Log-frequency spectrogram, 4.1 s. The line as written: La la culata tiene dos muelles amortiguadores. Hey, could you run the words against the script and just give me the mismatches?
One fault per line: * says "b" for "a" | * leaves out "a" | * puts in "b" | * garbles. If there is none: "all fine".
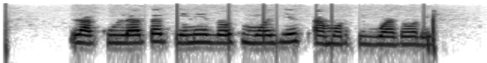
* leaves out "la"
